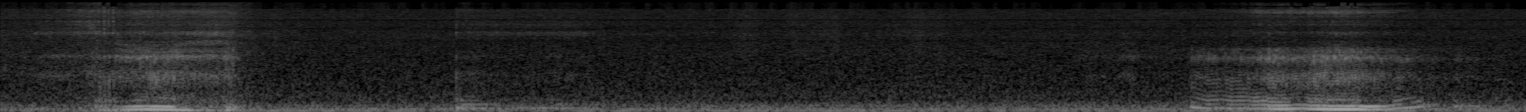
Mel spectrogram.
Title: Snoring Doggo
